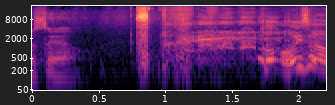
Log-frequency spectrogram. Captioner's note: pfft!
